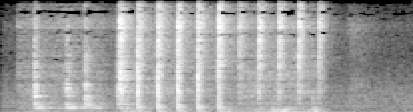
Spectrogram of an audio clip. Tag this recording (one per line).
effect
freaky
sound
soundeffect
this
What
